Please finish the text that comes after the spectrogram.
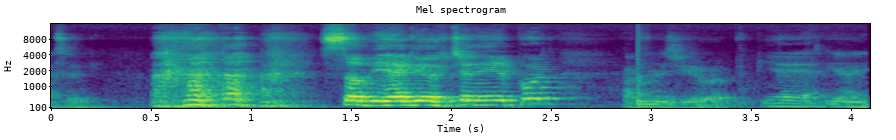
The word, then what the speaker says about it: Sabiha Gökçen: the most popular airport still Can because you pronounce it for me? Sabiha Gökçen Airport. Yes, I was going to say that, but I didn't know how to. Sabiha Gökçen Airport.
